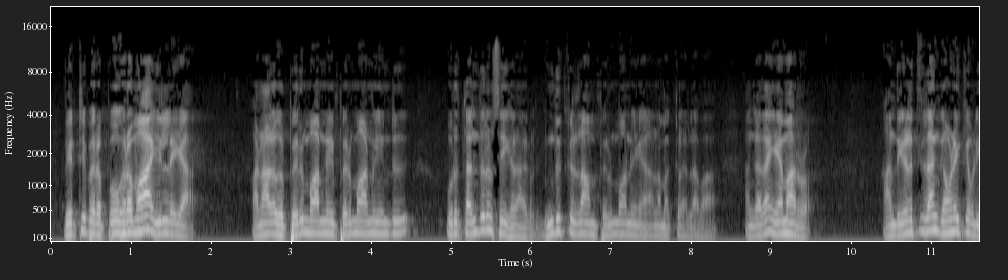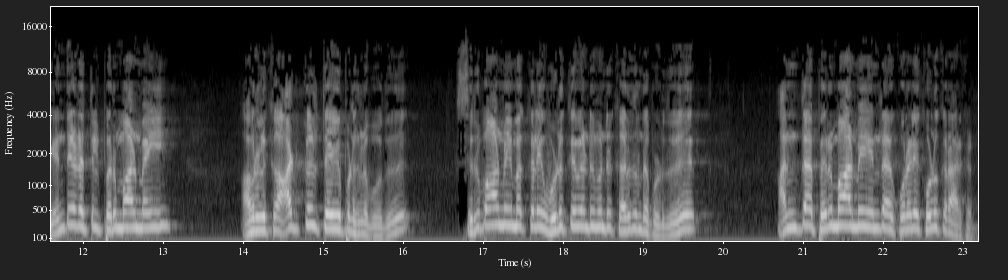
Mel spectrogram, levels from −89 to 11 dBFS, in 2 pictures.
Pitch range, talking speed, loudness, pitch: 130-210 Hz, 110 wpm, -20 LUFS, 160 Hz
